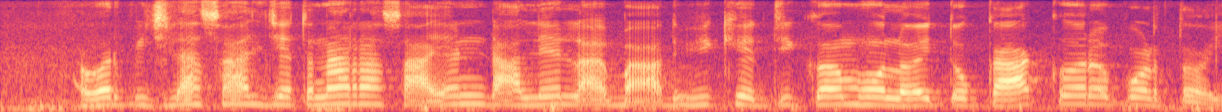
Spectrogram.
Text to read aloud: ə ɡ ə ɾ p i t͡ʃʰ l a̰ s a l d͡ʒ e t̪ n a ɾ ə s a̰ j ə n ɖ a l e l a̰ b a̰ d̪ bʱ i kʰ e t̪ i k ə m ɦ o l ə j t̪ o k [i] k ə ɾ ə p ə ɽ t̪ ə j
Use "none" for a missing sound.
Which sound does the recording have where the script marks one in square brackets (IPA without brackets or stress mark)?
a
